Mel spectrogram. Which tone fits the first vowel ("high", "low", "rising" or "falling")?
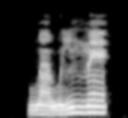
low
